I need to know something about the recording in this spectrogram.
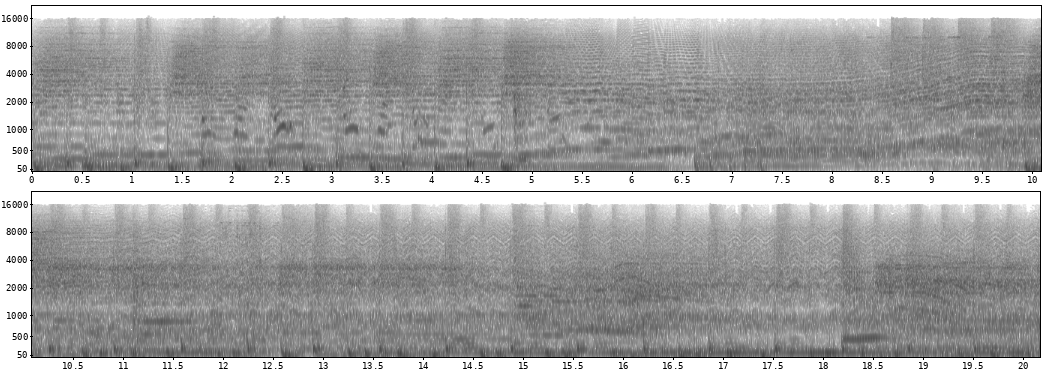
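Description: Loud, dense music from the score of the science fiction cult classic film Flash Gordon plays continuously as a suite, with layered rock and synth textures and a dramatic swooping, rising effect midway through.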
